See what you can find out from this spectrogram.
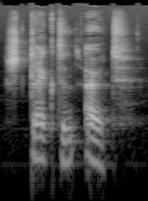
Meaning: inflection of uitstrekken: 1. plural past indicative 2. plural past subjunctive
- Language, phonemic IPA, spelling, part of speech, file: Dutch, /ˈstrɛktə(n) ˈœyt/, strekten uit, verb, Nl-strekten uit.ogg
